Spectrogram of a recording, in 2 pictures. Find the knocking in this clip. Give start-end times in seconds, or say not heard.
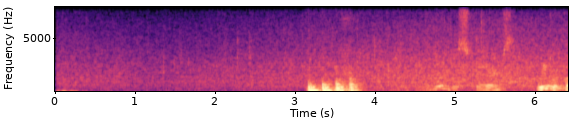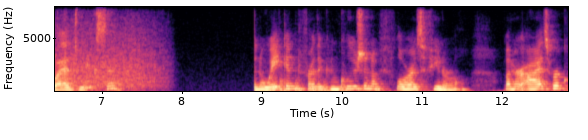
3.1-3.8, 9.0-10.2.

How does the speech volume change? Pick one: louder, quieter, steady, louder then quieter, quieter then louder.
louder.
